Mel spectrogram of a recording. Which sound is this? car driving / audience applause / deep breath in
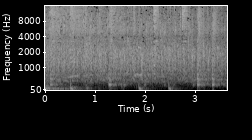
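audience applause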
